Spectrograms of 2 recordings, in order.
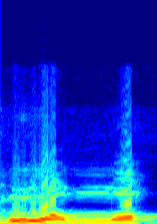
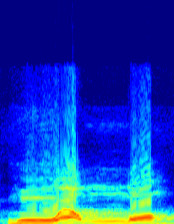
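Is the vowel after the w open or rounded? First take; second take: rounded; open. First: The vowel after the w sounds like a rounded o. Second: The vowel after the w is an open a. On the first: The speaker calls it wrong. "Jangan kita baca" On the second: The speaker calls it right. "buka dulu di waw"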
